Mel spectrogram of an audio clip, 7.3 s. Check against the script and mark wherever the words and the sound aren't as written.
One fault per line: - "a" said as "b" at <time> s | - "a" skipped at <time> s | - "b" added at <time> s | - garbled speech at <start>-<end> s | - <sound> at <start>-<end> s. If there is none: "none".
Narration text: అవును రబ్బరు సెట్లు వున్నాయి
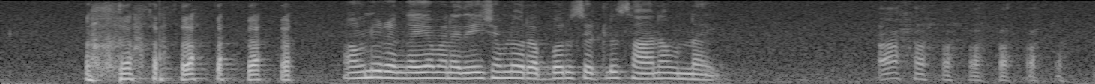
- laugh at 0.5-2.1 s
- "రంగయ్య మన దేశంలో" added at 2.5 s
- "సాన" added at 4.1 s
- laugh at 5.8-7.1 s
